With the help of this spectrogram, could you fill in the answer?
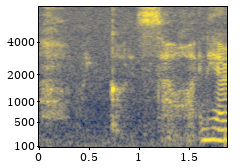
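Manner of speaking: soft, breathy overheated whisper; acted hot flush. Teacher showing the hot flush coming back, breathy overheated whisper. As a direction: whisper it as if wilting from heat.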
